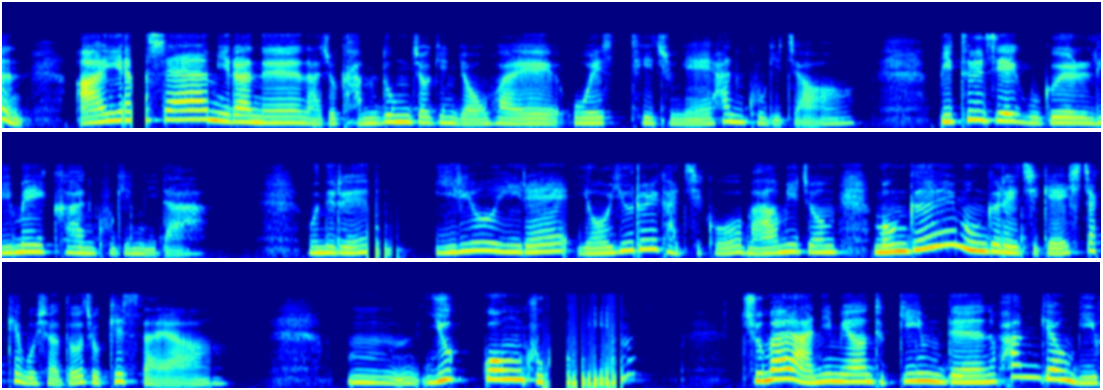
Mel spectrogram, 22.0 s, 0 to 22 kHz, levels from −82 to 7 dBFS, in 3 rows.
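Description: A speech recording on a G.722 wideband link, clear up to about 7 kHz, has packet loss on an ADPCM call at 0.80–1.01 s, 9.76–10.02 s and 18.26–18.85 s. Each burst leaves hard-edged silent holes totalling 120, 140 and 340 ms. The longest single gap is 120 ms, in the last burst. After each hole the decoder's predictor and step size no longer match the sender's, so the sound comes back slightly distorted before settling.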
